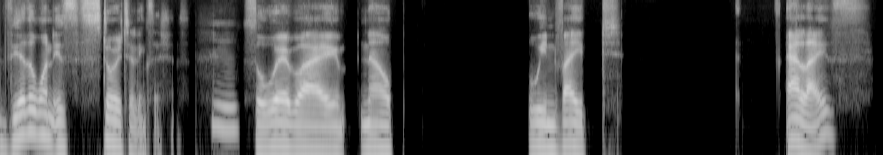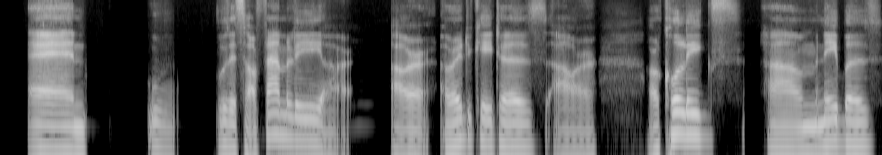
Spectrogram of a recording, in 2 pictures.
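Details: Adult man from Zanzibar who stutters; stuttering.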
